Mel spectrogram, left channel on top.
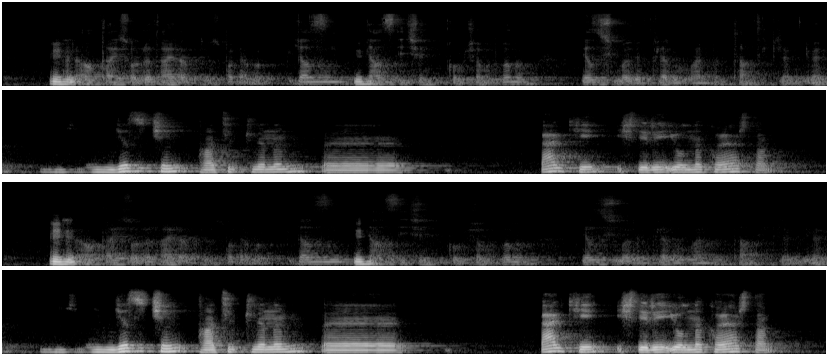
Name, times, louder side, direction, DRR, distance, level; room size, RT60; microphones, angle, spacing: voice 1, 0.6-5.5 5.8-8.3, left 1 dB, 80° left, 4 dB, 2.6 m, -39 dB
voice 2, 8.6-12.3 13.6-16.0, right 4 dB, 40° right, 18 dB, 0.5 m, -21 dB
13.0 x 9.7 x 8.3 m, 1.3 s
head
